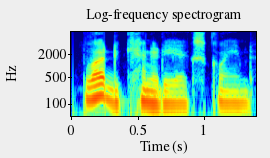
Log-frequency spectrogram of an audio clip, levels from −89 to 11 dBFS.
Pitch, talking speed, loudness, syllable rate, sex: 115 Hz, 130 wpm, -18 LUFS, 5.7 syllables/s, male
